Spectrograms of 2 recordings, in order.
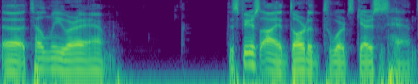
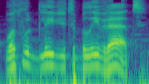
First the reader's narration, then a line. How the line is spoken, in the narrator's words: Garrus scoffed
